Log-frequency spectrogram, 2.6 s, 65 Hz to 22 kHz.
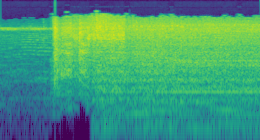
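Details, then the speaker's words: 2001 Honda CR-V after fixing the distributor rotor, which caused the misfire: a quick crank, clean catch and smooth, even idle with no stumbling or popping. Normal start and idle. "yeah that was the problem there's no backfire it's perfectly fine it's running perfectly idling perfect"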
